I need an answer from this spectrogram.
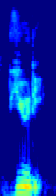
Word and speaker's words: beauty: wrong with that but for the American English accent standard American English accent we pronounce it as beauty for more information about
